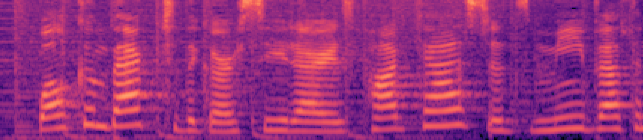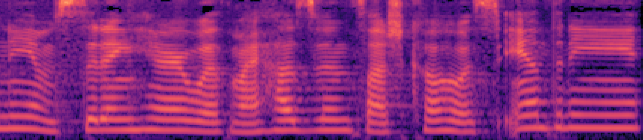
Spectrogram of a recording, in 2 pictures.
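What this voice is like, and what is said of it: Tired-sounding voice. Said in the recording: “my voice sounds tired as fuck tonight, it's because I'm tired as fuck”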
